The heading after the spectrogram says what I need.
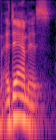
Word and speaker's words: Adamus: My name is Adamus. That's how you say my last name, Adamus.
